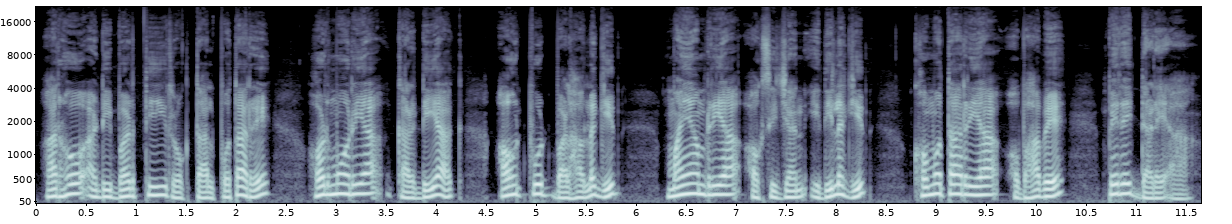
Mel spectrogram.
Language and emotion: Santali, neutral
